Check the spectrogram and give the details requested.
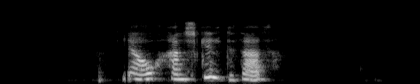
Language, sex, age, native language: Icelandic, female, 60-69, Icelandic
